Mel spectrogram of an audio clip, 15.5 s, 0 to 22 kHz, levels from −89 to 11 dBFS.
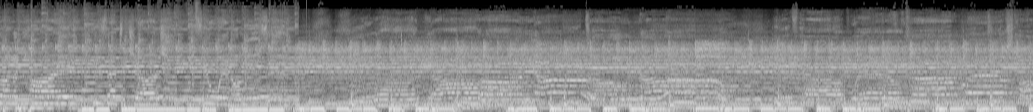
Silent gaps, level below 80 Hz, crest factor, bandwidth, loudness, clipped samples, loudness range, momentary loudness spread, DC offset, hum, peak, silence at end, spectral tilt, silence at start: none; -16 dBFS; 10 dB; 18.5 kHz; -10 LUFS; under 0.1%; 1 LU; 1 LU; under 0.1%; none; 0 dBFS; 0 s; -4.5 dB/octave; 0 s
